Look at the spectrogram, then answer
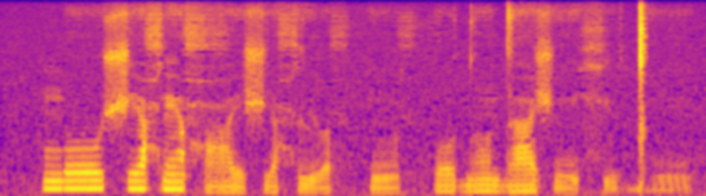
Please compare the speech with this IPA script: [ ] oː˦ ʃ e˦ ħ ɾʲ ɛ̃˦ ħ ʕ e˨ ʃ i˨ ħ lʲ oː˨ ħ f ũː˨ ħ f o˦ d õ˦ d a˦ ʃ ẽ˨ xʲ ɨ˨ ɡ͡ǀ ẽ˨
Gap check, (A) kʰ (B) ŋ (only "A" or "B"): B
